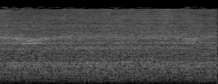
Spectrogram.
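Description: Air-fuel brazing torch with a number four tip, burning with a steady hiss while its flame is held on a copper pipe joint.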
